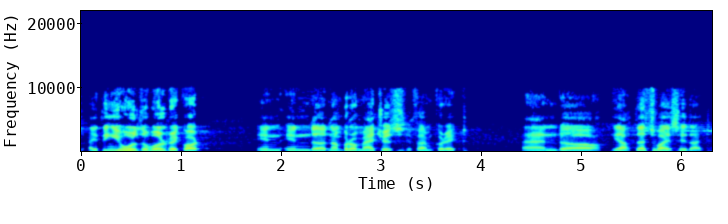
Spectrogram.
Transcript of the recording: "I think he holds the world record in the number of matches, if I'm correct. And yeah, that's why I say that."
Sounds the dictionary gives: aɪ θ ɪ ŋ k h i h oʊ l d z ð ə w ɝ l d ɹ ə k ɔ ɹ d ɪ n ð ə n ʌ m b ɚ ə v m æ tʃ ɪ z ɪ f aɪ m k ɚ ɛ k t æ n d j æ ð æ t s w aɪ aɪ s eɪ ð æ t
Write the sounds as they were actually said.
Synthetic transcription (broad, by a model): aɪ t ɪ ŋ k h i h oʊ l d z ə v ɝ l d ɹ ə k ɔ ɹ d ɪ n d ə n ʌ m b ɚ ə v m æ tʃ ɪ z ɪ f aɪ m k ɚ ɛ k t æ n d j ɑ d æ t s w aɪ aɪ s eɪ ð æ t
